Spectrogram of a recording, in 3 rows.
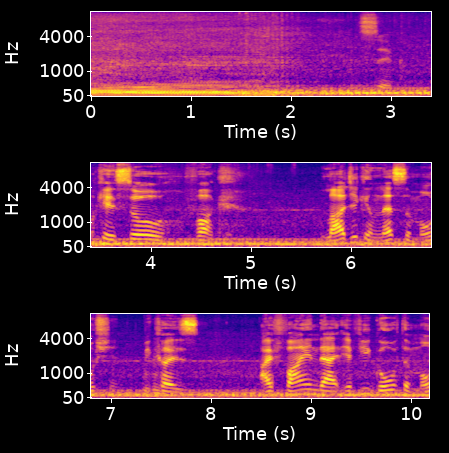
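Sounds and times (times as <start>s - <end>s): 
motorcycle engine revving past: 0.0s - 3.8s
speech: 3.5s - 5.0s, 5.8s - 10.1s.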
